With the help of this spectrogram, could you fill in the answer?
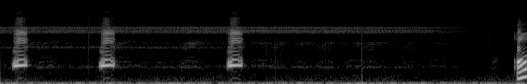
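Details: In Florida, a male green treefrog gives its mating call: nasal, honking 'quonk' notes, spaced about a second apart.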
